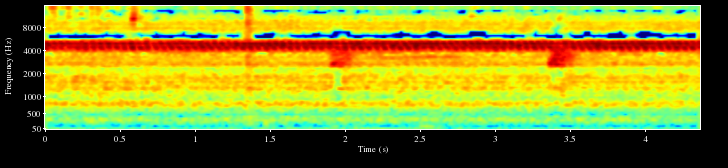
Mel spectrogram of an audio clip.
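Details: Crickets heard inside a bearded dragon's vivarium as natural habitat sounds play in the background; a continuous shrill high trill holds throughout, broken by two short falling chirps about one and a half seconds apart.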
